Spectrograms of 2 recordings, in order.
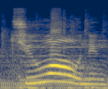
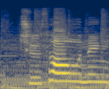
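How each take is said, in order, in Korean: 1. 두 번째 음절은 w 소리로 시작합니다. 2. 두 번째 음절은 s 소리로 시작합니다. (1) "주워오는 거죠" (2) "주워와라고 잘못 얘기하고"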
